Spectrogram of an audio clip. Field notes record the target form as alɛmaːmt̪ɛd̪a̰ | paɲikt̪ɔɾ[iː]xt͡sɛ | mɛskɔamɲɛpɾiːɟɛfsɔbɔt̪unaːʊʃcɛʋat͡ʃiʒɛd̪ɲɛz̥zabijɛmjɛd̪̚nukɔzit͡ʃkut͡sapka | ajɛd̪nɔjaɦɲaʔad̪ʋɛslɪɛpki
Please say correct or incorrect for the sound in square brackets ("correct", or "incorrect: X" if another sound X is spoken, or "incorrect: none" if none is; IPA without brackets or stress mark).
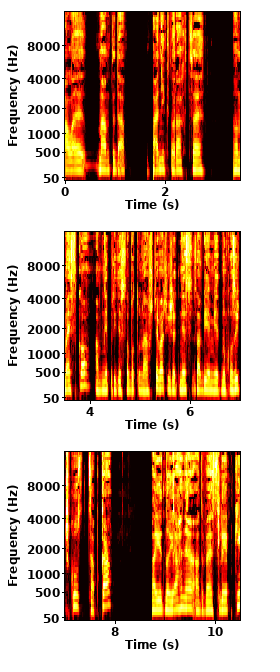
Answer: incorrect: aː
